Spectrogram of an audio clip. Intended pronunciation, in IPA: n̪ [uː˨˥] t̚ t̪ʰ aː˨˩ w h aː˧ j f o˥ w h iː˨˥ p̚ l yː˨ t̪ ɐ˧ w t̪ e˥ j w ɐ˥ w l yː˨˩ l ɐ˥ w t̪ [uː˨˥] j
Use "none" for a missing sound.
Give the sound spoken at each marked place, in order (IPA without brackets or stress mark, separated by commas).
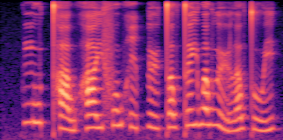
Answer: uː˥, uː˨˥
